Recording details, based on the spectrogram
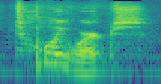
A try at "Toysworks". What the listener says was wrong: Toysworks. There's an S.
